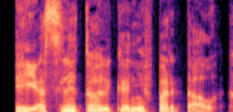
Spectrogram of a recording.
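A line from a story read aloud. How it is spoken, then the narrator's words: Smirking grunt. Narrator (Russian): хмыкнул тот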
